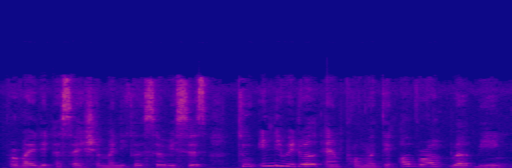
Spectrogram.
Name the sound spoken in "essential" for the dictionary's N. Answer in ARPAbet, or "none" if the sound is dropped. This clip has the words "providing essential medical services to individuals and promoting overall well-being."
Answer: none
